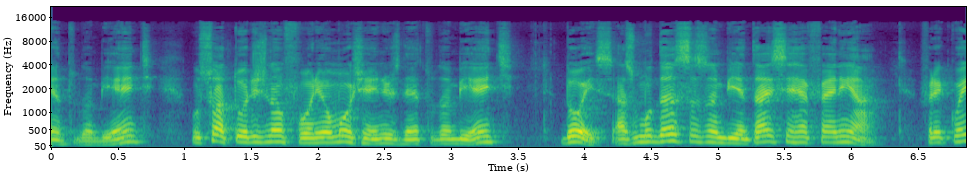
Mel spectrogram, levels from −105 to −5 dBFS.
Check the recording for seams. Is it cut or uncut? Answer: uncut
